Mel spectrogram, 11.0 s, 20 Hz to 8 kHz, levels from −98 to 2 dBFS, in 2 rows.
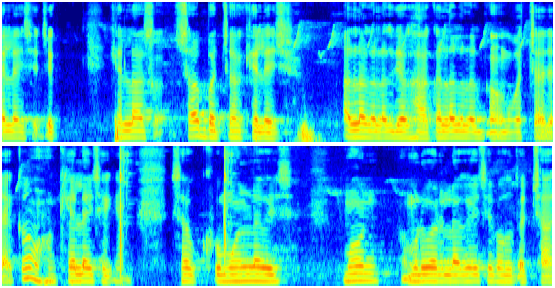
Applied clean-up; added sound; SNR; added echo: none; Shatter; 9 dB; none.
